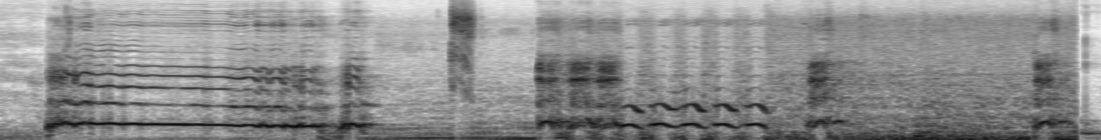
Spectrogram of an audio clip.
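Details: Dog giving a steady, mid-pitched sustained howl for about two seconds, then after a short gap a wavering, yodelling series of quick pitch wobbles over a noisy background.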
